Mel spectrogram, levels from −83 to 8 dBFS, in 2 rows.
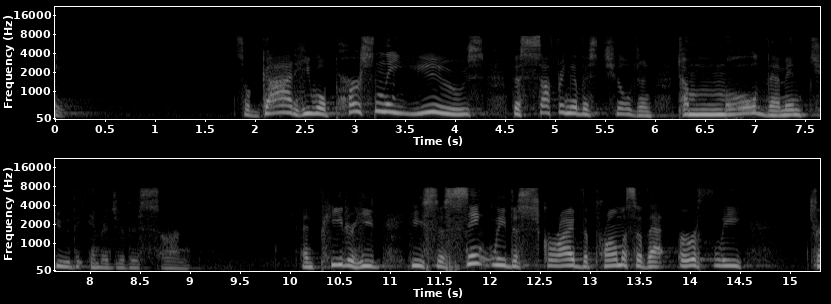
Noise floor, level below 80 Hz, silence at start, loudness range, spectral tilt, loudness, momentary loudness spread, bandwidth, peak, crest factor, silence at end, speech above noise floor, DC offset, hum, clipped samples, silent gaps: -80 dBFS; -76 dBFS; 0 s; 5 LU; -7.5 dB/octave; -37 LUFS; 14 LU; 7.6 kHz; -22 dBFS; 16 dB; 0 s; 43 dB; under 0.1%; none; under 0.1%; none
